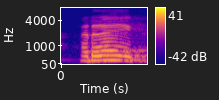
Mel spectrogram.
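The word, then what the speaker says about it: wreck: अराई का मतलब तिरछा रक रक का मतलब होता है विध्वंस देखिए रैक डब्लू के प डब्लू के बाद आर आया है इसलिए यहां पर डब्लू साइलेंट है बिंदु हंश होता है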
